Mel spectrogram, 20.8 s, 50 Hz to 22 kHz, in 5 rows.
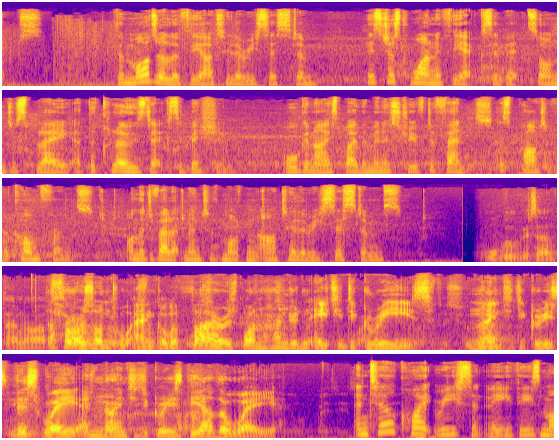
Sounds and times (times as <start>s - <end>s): Speech: 0.9s - 11.3s, 11.9s - 20.7s.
